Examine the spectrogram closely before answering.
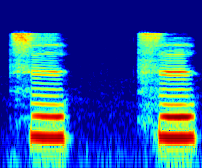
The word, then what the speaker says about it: ci: Pinyin is pronounced as c, c. It's similar instead to the TS sound at the end of the word cats, c, c.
